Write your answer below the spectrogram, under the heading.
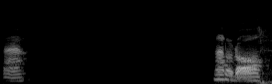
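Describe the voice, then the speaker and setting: A woman's voice: on the low side, extremely slow, vocal fry, no echo, muffled recording. A middle-aged woman talking as a podcast guest, making her points emphatically and often asking and answering her own questions. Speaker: podcast guest, brand-building business owner and teacher. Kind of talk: conversational podcast interview.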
